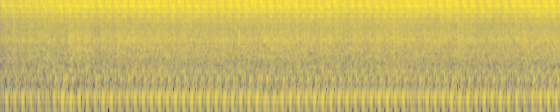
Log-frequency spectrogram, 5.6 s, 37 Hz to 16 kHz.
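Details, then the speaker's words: 2013 Polaris Sportsman 550 EFI EPS 4x4 ATV, written off by a dealer, fires right up after the starter solenoid posts are crossed and settles into an even, steady single-cylinder idle with no misses; owner suspects the solenoid. Normal idle. "oh man that is insane she fired right up look at that no way I cannot believe that that is awesome"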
